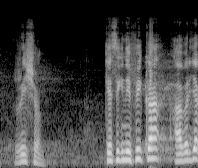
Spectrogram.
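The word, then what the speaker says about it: ראשון: Es que tiene como dos acentos, no sé cómo, pero Rishon.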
